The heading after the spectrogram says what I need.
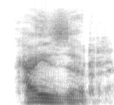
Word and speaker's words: Caesar: The actual pronunciation was Kaiser.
